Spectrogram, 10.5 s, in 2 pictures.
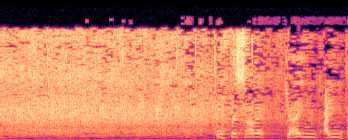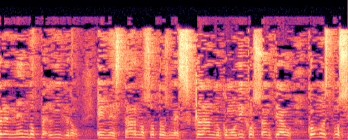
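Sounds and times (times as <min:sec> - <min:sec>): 
audience applause: 0:00.0 - 0:04.6
speech: 0:03.2 - 0:10.4.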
